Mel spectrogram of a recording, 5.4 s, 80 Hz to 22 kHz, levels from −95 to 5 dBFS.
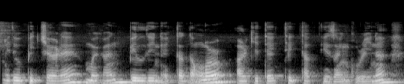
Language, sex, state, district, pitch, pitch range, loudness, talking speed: Nagamese, male, Nagaland, Kohima, 125 Hz, 120-155 Hz, -18 LUFS, 145 wpm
